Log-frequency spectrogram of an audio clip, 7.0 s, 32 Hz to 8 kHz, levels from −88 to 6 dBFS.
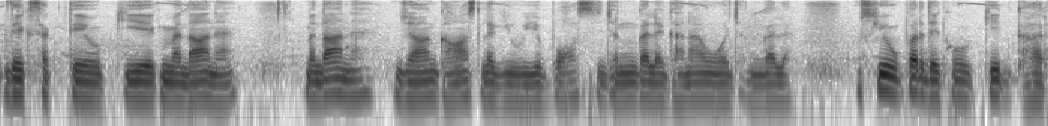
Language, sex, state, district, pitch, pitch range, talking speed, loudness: Hindi, female, Madhya Pradesh, Katni, 110 Hz, 105-120 Hz, 230 wpm, -20 LUFS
